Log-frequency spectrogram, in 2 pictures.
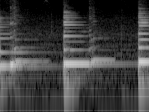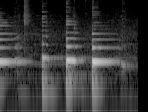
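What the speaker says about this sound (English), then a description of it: "The glissando technique, or also known as the slide, sounds like this." A classical guitar plays glissando slides, six separate plucked notes gliding in pitch, each ringing and then decaying, with short pauses between them and no voice.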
